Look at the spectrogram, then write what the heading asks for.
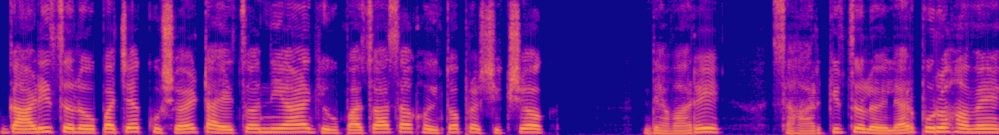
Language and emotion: Goan Konkani, fearful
